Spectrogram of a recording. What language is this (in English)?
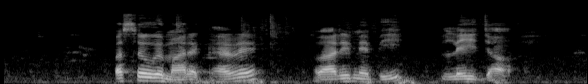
Loarki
